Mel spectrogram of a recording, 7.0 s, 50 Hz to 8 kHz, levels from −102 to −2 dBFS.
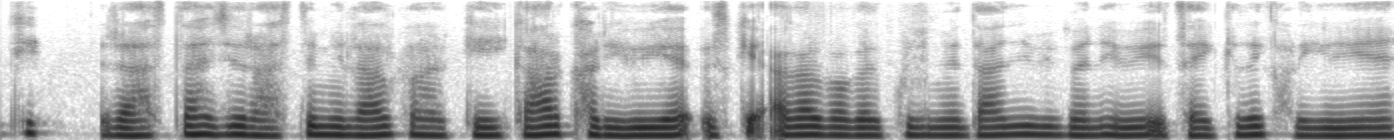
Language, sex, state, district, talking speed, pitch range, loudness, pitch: Hindi, male, Chhattisgarh, Bastar, 200 wpm, 160-175 Hz, -23 LUFS, 165 Hz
